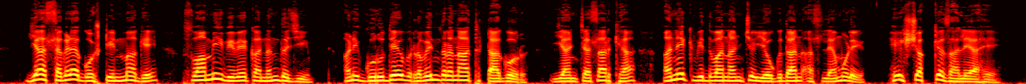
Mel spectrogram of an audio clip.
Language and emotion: Marathi, neutral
